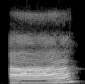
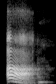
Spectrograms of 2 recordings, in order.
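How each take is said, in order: First: The pitch rises from mid to high. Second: The pitch falls sharply from high to low. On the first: "the second tone, it's going up" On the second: "The fourth tone falls sharply"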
